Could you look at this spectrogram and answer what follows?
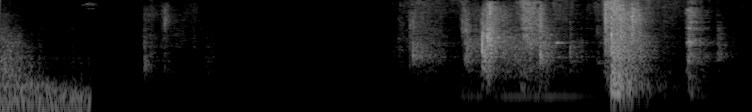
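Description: A door thuds and bangs open at close range in a tense hospital drama scene, with a loud knock, a pause, then a cluster of heavy thumps and rattles.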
